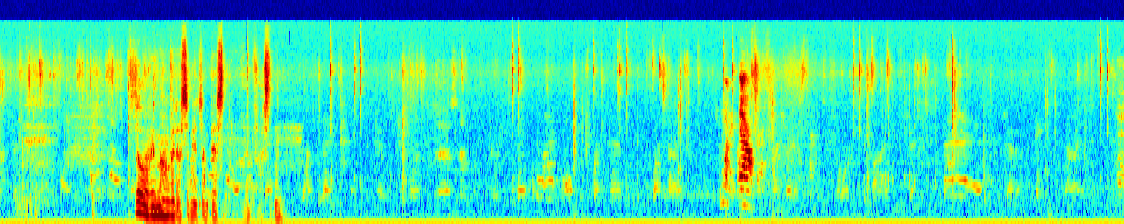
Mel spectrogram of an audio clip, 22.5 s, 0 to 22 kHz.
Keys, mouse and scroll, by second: 2.5 a, 4.4 c, 8.9 g, 11.4 c, 12.4-14.0 drag, 13.6 g, 15.4 s, 17.6-19.8 middle drag, 19.8-20.8 drag, 20.9 g.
